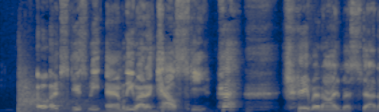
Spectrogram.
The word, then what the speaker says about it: Ratajkowski: I'll make it easy for you guys but is silent it's Emily wada Tao ski oh excuse me Emily Ratajkowski hey g-man I must add up well thank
